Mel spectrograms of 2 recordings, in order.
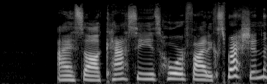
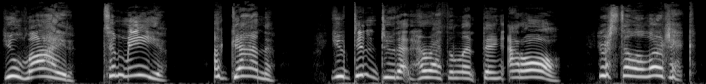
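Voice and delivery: high, loud, indignant outburst; furious, punched-out phrases; angry accusation; 5 semitones higher, 7 dB louder than usual. Acted. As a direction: yell it as an outraged accusation. Cassie angrily accuses the narrator.

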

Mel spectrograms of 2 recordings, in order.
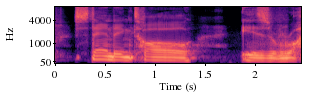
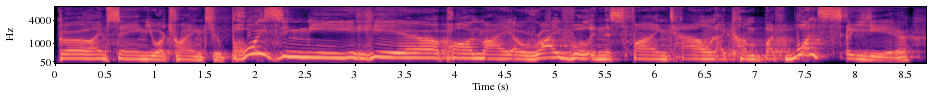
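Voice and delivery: pompous outraged critic; 6 semitones higher than usual. Acted.

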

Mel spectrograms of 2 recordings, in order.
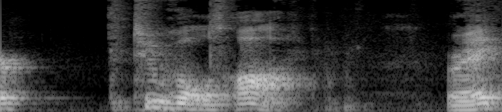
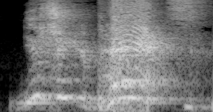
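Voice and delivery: much higher, louder, cackling the accusation; laughing taunt; 6 dB louder than usual. Retold or imitated. Keith teasing his fishing buddy, laughing taunt. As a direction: crow it out through a laugh.

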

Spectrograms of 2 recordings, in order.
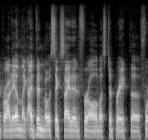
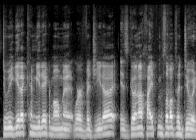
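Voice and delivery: ordinary delivery

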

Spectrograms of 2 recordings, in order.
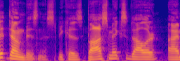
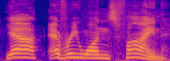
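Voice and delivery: strained reassurance; 6 semitones higher, 4 dB louder, much slower than usual. Retold or imitated.

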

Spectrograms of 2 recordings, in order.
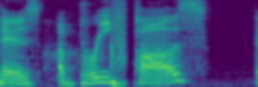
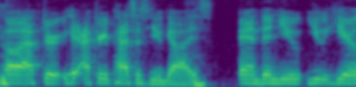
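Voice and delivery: ordinary delivery

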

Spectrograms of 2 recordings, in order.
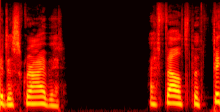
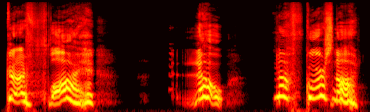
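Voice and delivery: high, loud, nervous no; panicky denial; 6 semitones higher, 5 dB louder, slower than usual. Acted. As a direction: refuse in a panic. Trainer asked if he can fly.

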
